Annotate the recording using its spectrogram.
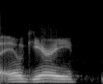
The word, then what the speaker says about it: Aogiri: I think it's pronounced that. Is it pronounced Aogiri? – Yep. – Okay. So the Aogiri It was basically like a cult of ghouls, is the way I describe them.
